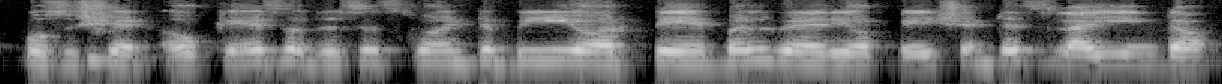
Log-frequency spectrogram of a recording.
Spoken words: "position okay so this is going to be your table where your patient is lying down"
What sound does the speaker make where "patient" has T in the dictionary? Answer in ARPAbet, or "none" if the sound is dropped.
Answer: T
